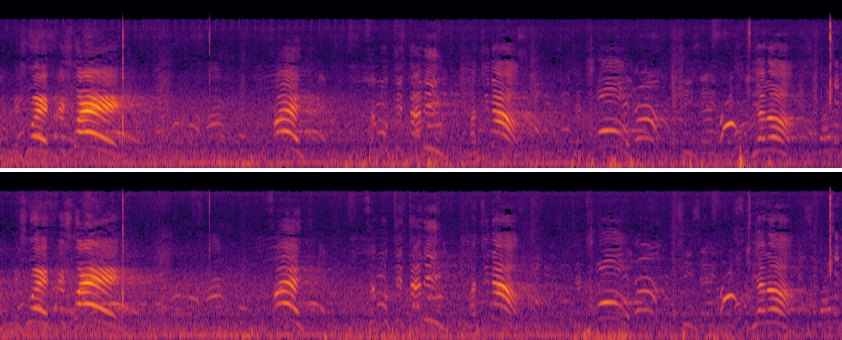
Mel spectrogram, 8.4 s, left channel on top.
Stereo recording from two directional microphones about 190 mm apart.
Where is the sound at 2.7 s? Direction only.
55° right (ahead or behind).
